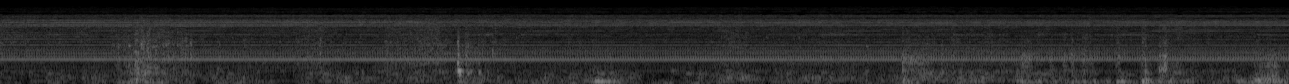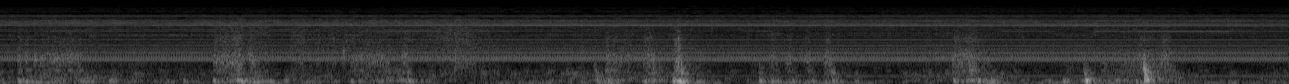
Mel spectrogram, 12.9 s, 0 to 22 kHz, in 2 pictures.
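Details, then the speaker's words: John Deere 410K backhoe at 1000-hour service, ignition on to prime fuel: steady electric hum with faint irregular gurgles and light ticks, bubbles heard as fuel returns; normal priming pump operation. "so we'll do that a couple of times so the pump shuts off and then it'll be good all right so now you can tell it just got fuel you can hear bubbles in the"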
